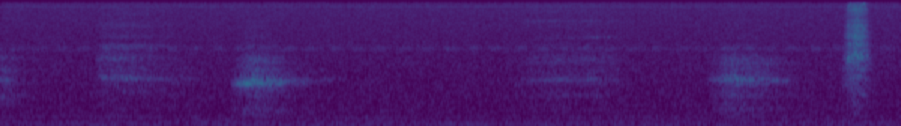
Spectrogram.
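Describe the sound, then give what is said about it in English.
Slow, deep breaths drawn in and let out as a warm-up breathing exercise, a few measured cycles with a faint nasal whistle on some, over a quiet hiss with no talking. “So back to breathing.”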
